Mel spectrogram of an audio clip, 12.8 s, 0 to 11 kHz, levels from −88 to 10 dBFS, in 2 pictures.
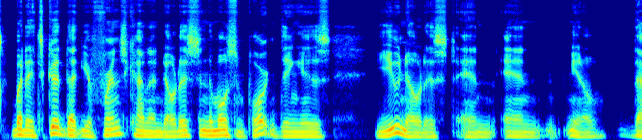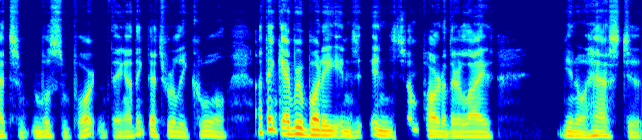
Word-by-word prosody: But 130 -2 +5
it's 110 -3 0
good 155 -4 +4
that 120 -2 +2
your 110 -2 -1
friends 130 +9 -1
kinda 110 -7 -1
noticed, 100 +4 -1
and 115 -1 +2
the - - +4
most 120 -1 +3
important 100 - -3
thing 100 -1 -2
is 95 -2 -3 0.4
you 120 +11 +3
noticed, 90 - -2
and 90 -1 -7
and, 95 -2 -6 0.3
you 110 -4 -3
know, 90 +1 -9 0.3
that's 105 -1 -2
the 90 - -10
most 105 -1 -3
important 90 +1 -3
thing, 95 0 -6
I 100 - -2
think - - -6
that's 115 -3 -2
really 100 -4 -2
cool. 100 -1 -5 0.3
I 180 - 0
think 255 -6 +5
everybody 125 -7 +7
in 105 -2 -1 0.2
in 115 -7 +2
some 130 +8 -7
part 110 -3 +1
of 100 - -1
their 100 -1 0
life, 100 -1 +1 0.7
you 110 -2 0
know, 100 -2 +1
has 105 0 +2
to 90 -4 -6
105 Hz, 205 wpm, -24 LUFS, 95-115 Hz, 0.7 s, everybody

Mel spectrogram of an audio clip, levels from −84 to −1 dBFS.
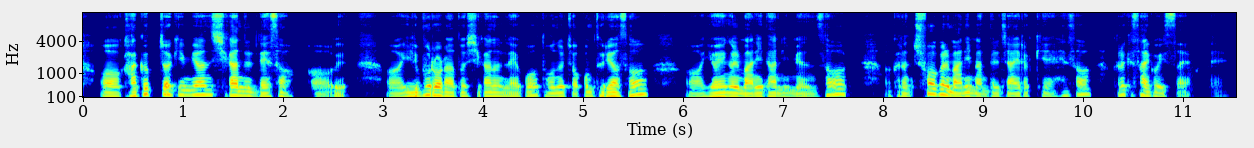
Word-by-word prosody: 어 100 -1 +1
가급적이면 145 +5 +2
시간을 130 -5 +4
내서 95 -1 +2 0.2
어 - - -6
이 - - -4 0.4
어 90 0 -5
일부러라도 110 +1 +3
시간을 110 0 -1
내고 125 +6 -2
돈을 95 0 -1
조금 110 - -4
들여서 110 +8 +2 0.4
어 85 - -7
여행을 100 0 +3
많이 90 +2 +3
다니면서 95 - -2 0.5
그런 95 -1 -5
추억을 160 -4 +4
많이 100 +3 +3
만들자.' 90 +1 -2
이렇게 95 0 -7
해서 120 +8 -4 0.2
그렇게 145 0 -6
살고 115 -4 0
있어요 95 - -2 0.3
예. - - -24
105 Hz, 340 characters per minute, -33 LUFS, 95-130 Hz, 0.5 s, 시간을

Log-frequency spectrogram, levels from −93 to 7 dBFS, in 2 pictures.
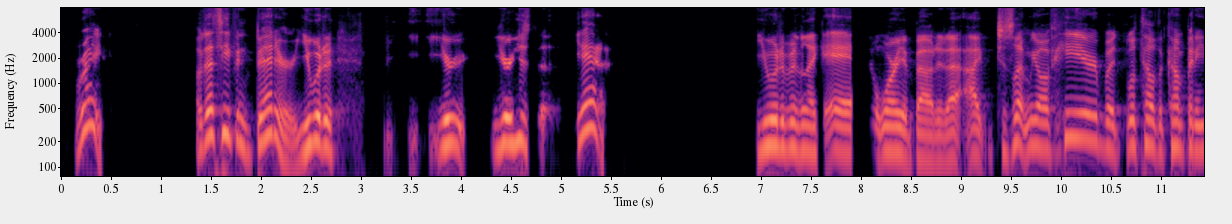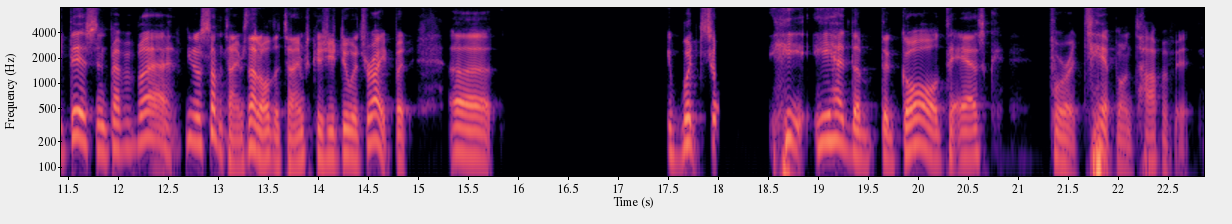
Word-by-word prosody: Right. 295 +7 0 0.9
Oh, - - -4
that's 240 +2 +5
even 215 -7 +1
better. 205 - +2
You 150 - +1
woulda 190 -5 +6 0.5
y - - -24 0.2
y - - -21
you're 185 +2 +2 0.3
you're 195 +5 +6
just 200 -2 0
a 465 - -7 0.3
yeah. 275 +7 +4 1.6
You 170 +4 0
woulda 180 -1 +5
been 170 -1 0
like, 155 -2 0
"Eh, 155 -2 +4 0.2
don't - - -6
worry 155 -1 +3
about 120 -2 0
it. 120 - -4
I 130 - +2
I 140 -4 -1
just 155 -1 -1
let 195 -3 +1
me 180 +4 -2
off 170 -2 -1
here, 220 +2 +1
but 175 -4 -3
we'll 180 +1 -1
tell 180 +1 -1
the 160 - -7
company 175 -2 -2
this 225 -6 +4
and 155 -3 -3
blah 170 +1 0
blah 170 +1 -12
blah," 205 +6 0
you 215 - -7
know, 195 - +2
sometimes, 185 - -1
not - - +7
all 130 +1 +3
the 110 -3 -5
times, 115 +4 -3
'cause 130 -3 -3
you 130 - 0
do 140 +2 -1
what's 130 +6 -3
right, 210 +1 +3
but, - - -1 0.4
uh 135 -3 +2 1.8
Eh, - - -4
what 190 +5 +2
so - - 0 0.5
he 340 +3 -3
he 205 - +1
had 200 -5 +1
the 120 -2 0
the - - +1
gall 160 - +2
to - - -6
ask 130 +1 -2 0.5
for - - -3
a - - -6
tip - - 0
on - - -9
top - - -8
of - - -13
it? - - -14
170 Hz, 190 wpm, -24 LUFS, 140-200 Hz, 1.8 s, not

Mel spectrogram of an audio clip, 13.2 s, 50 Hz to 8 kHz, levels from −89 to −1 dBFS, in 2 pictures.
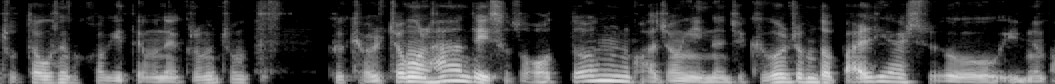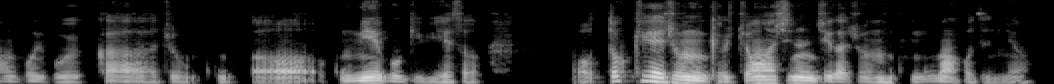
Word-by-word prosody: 좋다고 110 +9 -1
생각하기 100 -5 -4
때문에 75 0 -3
그러면 110 +4 -3
좀 115 -1 -7 0.5
그 110 - -6
결정을 140 - +4
하는 175 0 +5
데 140 - +7
있어서 95 -4 -2
어떤 170 +4 +2
과정이 90 - -1
있는지 70 -1 -1
그걸 135 +1 +2
좀 135 0 +3
더 115 -3 +4
빨리 160 +2 +2
할 145 - +1
수 140 - -11 0.5
있는 85 +2 -4
방법이 80 +1 -11
뭘까 75 +1 -7
조금 - - -13 0.3
어 - - -3
공유해 95 +3 +2
보기 80 -5 -7
위해서 65 -1 -9 0.6
어떻게 165 +1 -1
좀 110 - +3
결정하시는지가 100 -1 0
좀 70 -3 -7
궁금하거든요. 75 - -8
95 Hz, 345 characters per minute, -23 LUFS, -, 0.6 s, 데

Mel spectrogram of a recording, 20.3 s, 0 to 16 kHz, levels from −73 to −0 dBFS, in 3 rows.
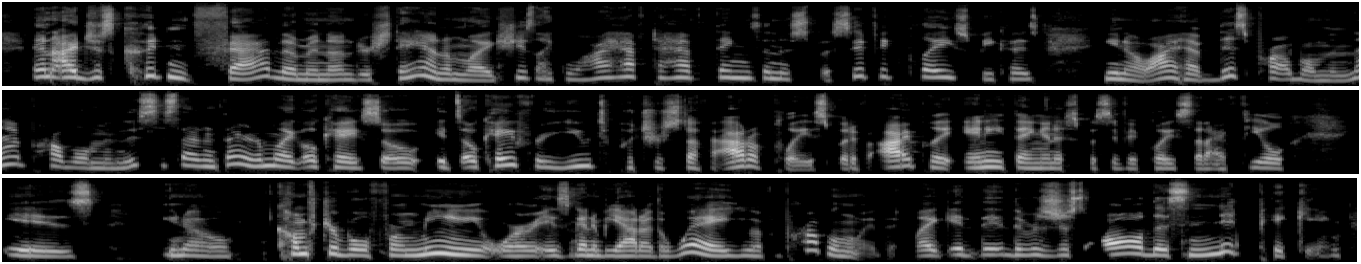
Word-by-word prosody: And 305 - +2
I 280 0 +8
just 280 +2 +2
couldn't 300 - -2
fathom 230 -1 0
and 195 0 -3
understand, 220 - -3
I'm 205 -2 -5
like 180 -2 -2
she's 270 -1 -4
like, 230 -1 -13
"Well, 210 0 -15
I 265 - -2
have 310 +1 -2
to 275 - -10
have 280 -1 -3
things 270 -3 -5
in 245 - -5
a 225 - -10
specific 330 -11 -3
place 285 -2 -2
because, 220 +1 -9 0.3
you 235 -1 -2
know, 200 - -5
I 255 +2 +2
have 195 -4 -5
this 325 +1 +1
problem 210 -8 -6
and 175 +6 -11
that 320 0 -5
problem 205 -7 -5
and 185 +3 -10
this 275 +3 +4
is 270 - +5
that 275 -4 -3
and 245 - -4
there" 320 -3 0
I'm 260 - 0
like, 235 -4 +1
"Okay, 225 -3 +2
so 195 +2 +2
it's 225 - 0
okay 280 +7 +3
for 255 -6 -8
you 230 +5 -4
to - - -5
put - - -6
your - - -10
stuff - - +1
out - - +6
of - - -7
place, - - 0
but - - -6
if - - -10
I 235 +3 +9
put 215 -6 -2
anything 210 -2 +1
in 190 - -2
a 185 - -5
specific 180 -2 -3
place 180 -2 0
that 175 - -3
I - - -10
feel 195 -4 -4 0.4
is, 190 -5 +3 0.3
you 215 - -4
know, 185 -4 -5 0.2
comfortable 265 -5 +2
for 220 0 -3
me 240 -1 +4
or 195 -1 -1
is 200 -1 0
gonna 220 -2 +2
be 200 0 0
out 195 0 +3
of 190 - -2
the 185 - -8
way, 220 -10 +6
you 200 +1 -7
have 190 - -9
a - - -22
problem 410 -1 -3
with - - -20
it." - - -24
Like, 205 +1 -1
it 240 - 0
it 235 - +1
it 230 - -7
there 225 - -3
was 225 -3 +3
just 225 - +3
all 270 +3 +7
this 225 -3 +7
nitpicking. 260 +9 -5
225 Hz, 275 wpm, -26 LUFS, 200-270 Hz, 0.4 s, I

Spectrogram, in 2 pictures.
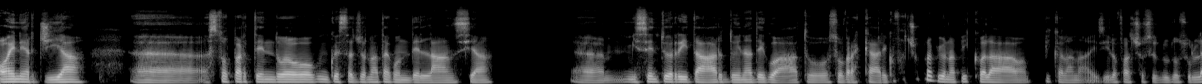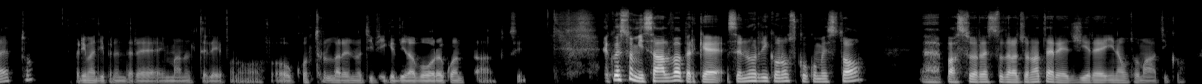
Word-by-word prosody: ho 120 +1 +8
energia? 115 -2 +3 0.4
Ehm, 95 -2 -3
sto 125 +6 +1
partendo 115 -3 +2
in 120 - -3
questa 120 -1 0
giornata 115 +1 -3
con 105 -2 -4
dell'ansia? 100 +1 -1 0.8
Ehm, 100 -1 -7 0.2
mi 115 -1 -5
sento 125 +2 +1
in 120 - +4
ritardo, 110 -2 +1
inadeguato, 105 -1 -2
sovraccarico? 105 -1 -4
Faccio - - -9
proprio 200 - -1
una 110 -1 -3
piccola 105 -5 -2
piccola 110 -7 -10
analisi. 100 +3 -11
Lo 110 - -7
faccio 110 -1 -7
seduto 105 +1 -9
sul 110 +1 -9
letto, 175 - -7 0.3
prima 95 -2 -5
di 85 0 -8
prendere 80 -2 -9
in 80 - -12
mano 85 0 -11
il 85 - -17
telefono - - -12
o - - -18
so - - -24
o - - -8
controllare 95 -1 -8
le 90 - -9
notifiche 90 0 -9
di - - -5
lavoro 85 0 -2
e - - -5
quant'altro, 90 -1 -11
sì. - - -15 0.8
E - - -1
questo 215 -1 +8
mi 150 - +6
salva 155 +6 +9
perché 115 -9 +6
se 140 - +2
non 160 +4 +3
riconosco 160 -2 0
come 130 0 -2
sto, 155 +9 +3 0.5
ehm, - - -6
passo 125 - +2
il 120 - +3
resto 120 +1 0
della 110 -2 +3
giornata 115 +4 +1
a - - +6
reagire 100 0 -1
in 100 0 -6
automatico. 90 -3 -11
110 Hz, 165 wpm, -23 LUFS, 100-120 Hz, 0.8 s, salva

